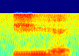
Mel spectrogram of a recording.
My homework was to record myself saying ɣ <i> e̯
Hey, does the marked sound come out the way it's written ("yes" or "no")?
yes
